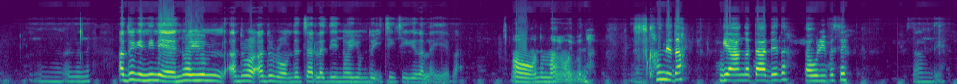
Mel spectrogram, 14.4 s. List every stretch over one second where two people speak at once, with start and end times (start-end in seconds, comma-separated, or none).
none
